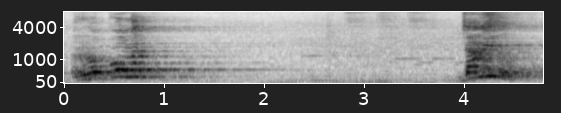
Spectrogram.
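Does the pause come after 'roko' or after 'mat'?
after mat. The pause comes after 'mat'.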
